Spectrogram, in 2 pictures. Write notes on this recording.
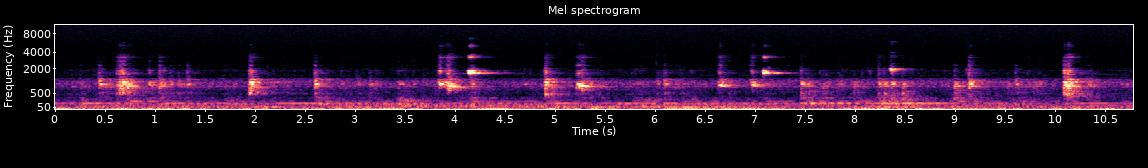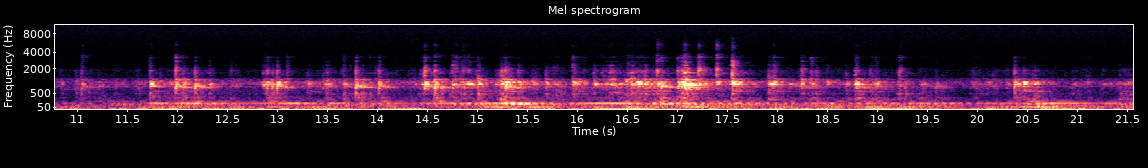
Winter skiing tracks and lifts. Geophone on flag stick.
